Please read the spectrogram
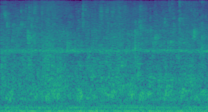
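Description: Water trickling steadily from a tiered garden fountain.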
